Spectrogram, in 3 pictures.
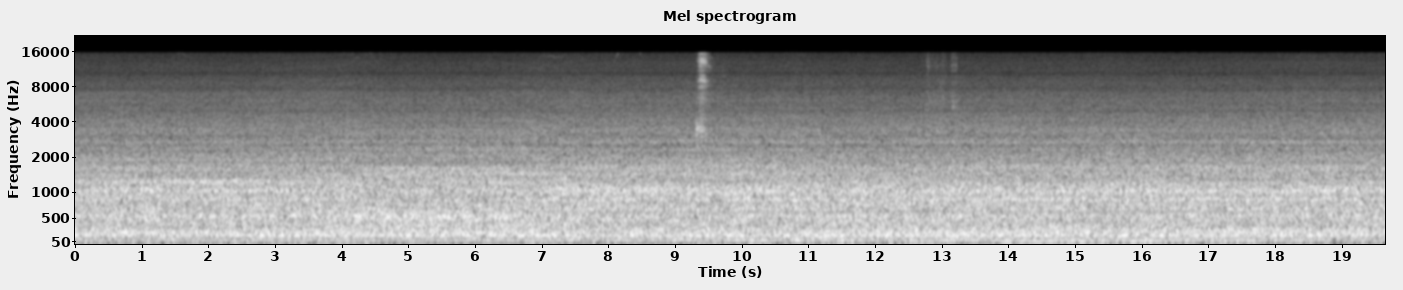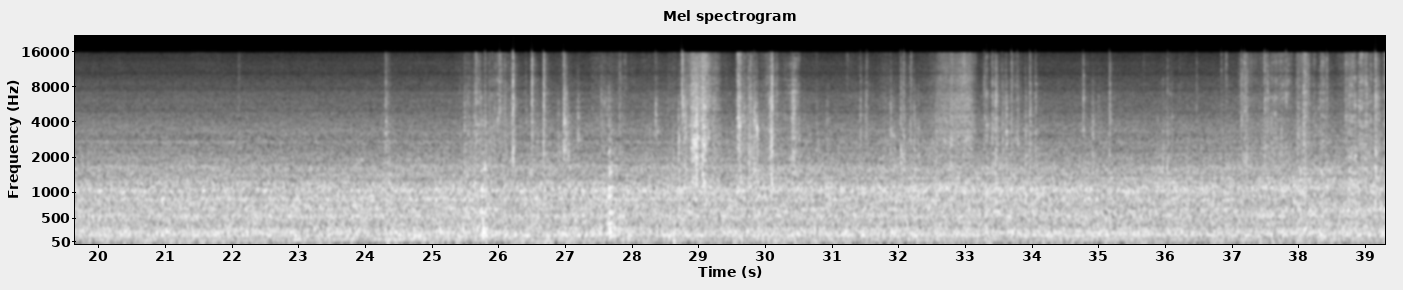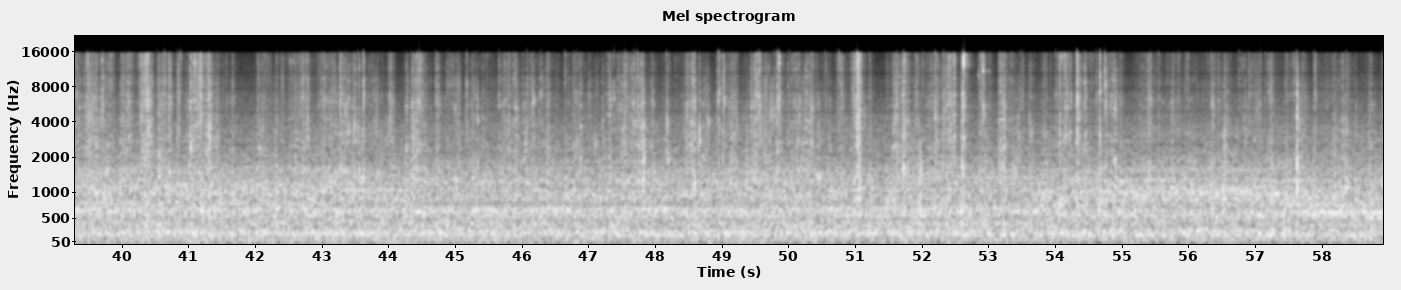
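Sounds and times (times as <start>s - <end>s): steady background hum: 0.0s - 58.9s
aluminium foil crinkling: 25.4s - 58.9s.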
